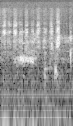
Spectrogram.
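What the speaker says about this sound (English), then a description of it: "so I'm kind of using the side of my pencil" Pencil shading on paper, using the side of the lead, makes a soft continuous scratchy rubbing, close up and faint, with a few longer strokes.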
